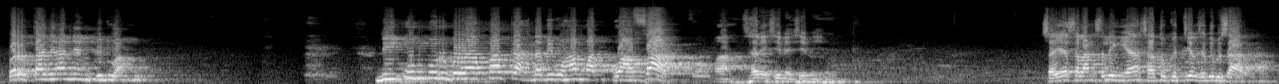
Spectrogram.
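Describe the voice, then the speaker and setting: A man's voice: sits high, expressive, slow pace, pauses often, a little hiss or hum. A man preaching, running a joking quiz with the congregation and teasing and calling out to the crowd in a mosque hall. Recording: echoey hall, faint room ambience.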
